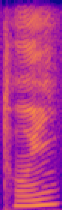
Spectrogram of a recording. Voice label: "tuinn9", taiwanese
